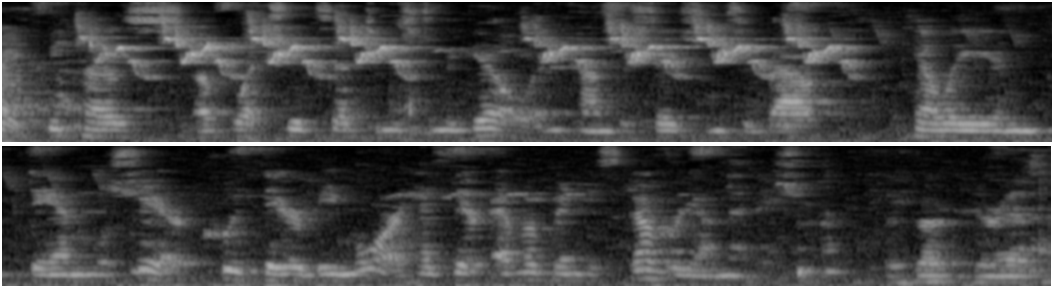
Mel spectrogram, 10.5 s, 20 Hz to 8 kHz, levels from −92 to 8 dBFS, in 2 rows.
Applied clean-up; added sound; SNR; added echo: classical method log-MMSE.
